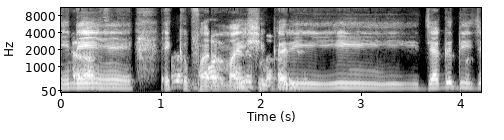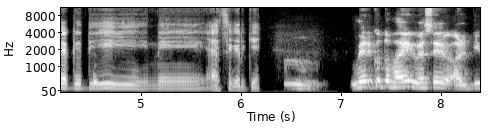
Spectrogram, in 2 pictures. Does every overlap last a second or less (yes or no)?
no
